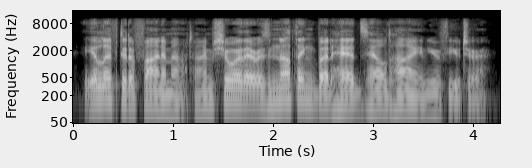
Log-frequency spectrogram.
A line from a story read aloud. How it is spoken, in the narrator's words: Nick replied with a chuckle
